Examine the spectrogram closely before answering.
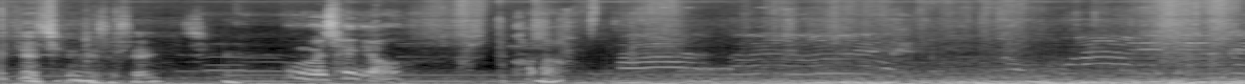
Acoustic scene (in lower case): car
